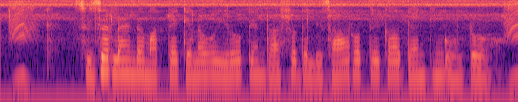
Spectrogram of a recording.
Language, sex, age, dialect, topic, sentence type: Kannada, female, 25-30, Coastal/Dakshin, banking, statement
